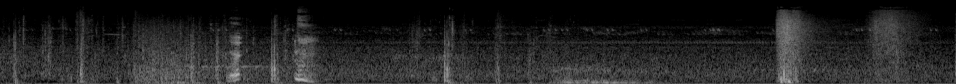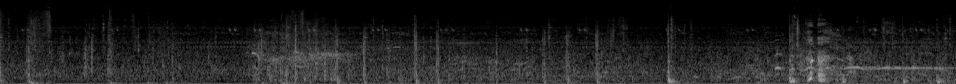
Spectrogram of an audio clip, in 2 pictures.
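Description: Footsteps run quickly over grass and rock.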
